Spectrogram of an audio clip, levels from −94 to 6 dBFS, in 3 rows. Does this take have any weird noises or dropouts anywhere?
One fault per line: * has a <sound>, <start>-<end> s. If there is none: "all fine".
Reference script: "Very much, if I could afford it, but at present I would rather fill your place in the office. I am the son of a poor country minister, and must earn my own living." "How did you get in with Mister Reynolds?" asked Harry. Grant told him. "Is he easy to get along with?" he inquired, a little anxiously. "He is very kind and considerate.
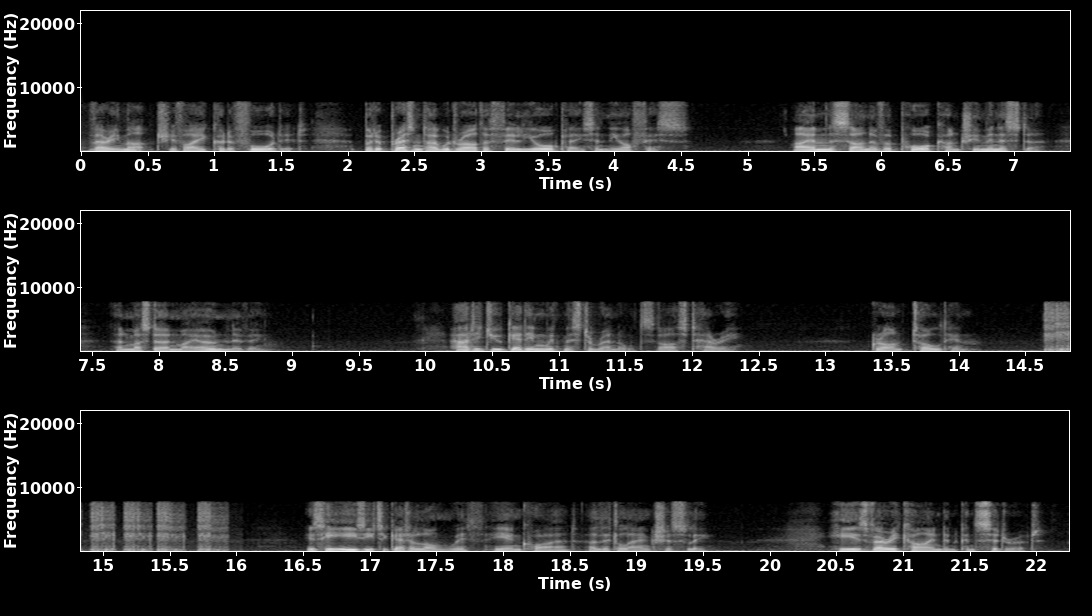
* has a laugh, 14.6-15.9 s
